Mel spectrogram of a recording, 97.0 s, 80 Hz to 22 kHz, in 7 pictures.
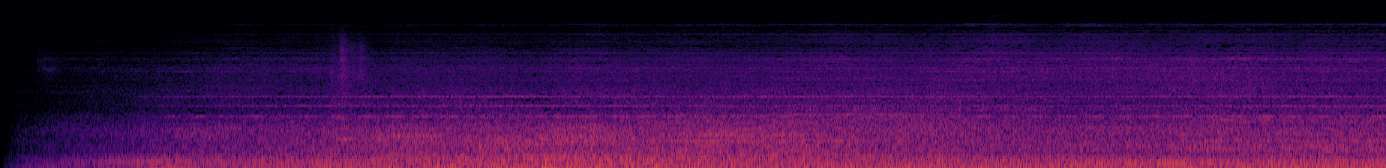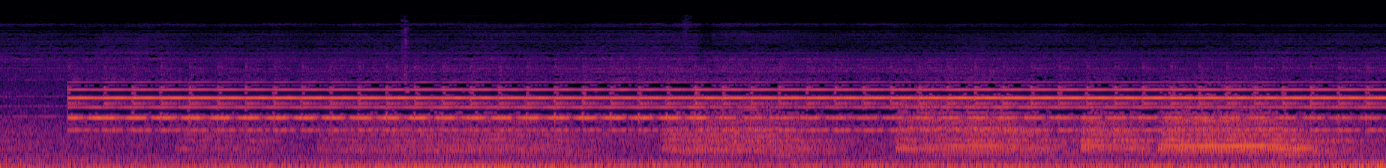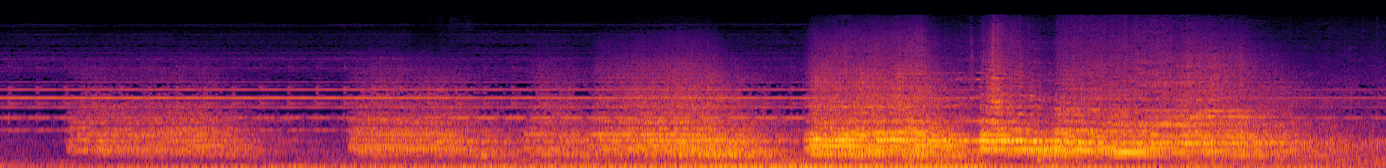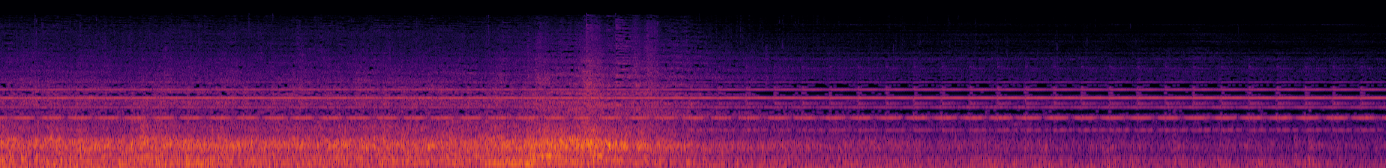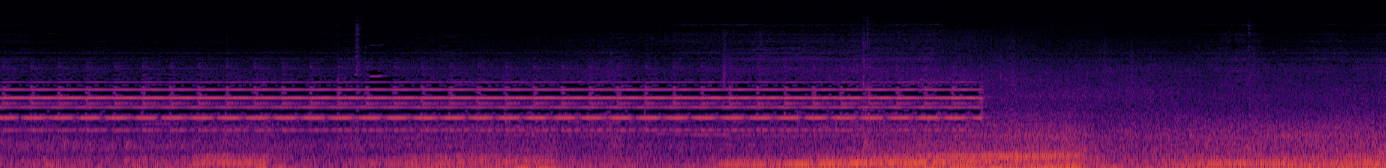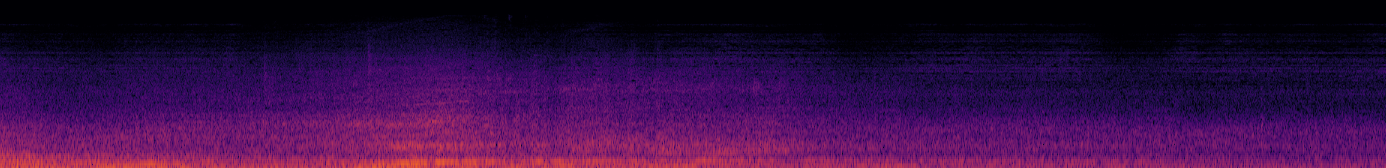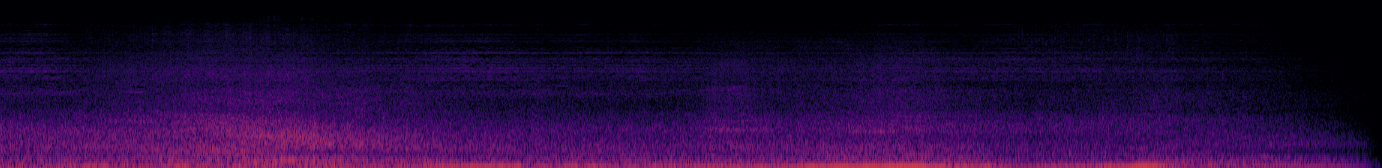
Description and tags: short train close
Short passenger train approaches & passes @ close distance. Recorded w/ internals, in XY, on a Sony D-50.
field-recording, industry, train, whistle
